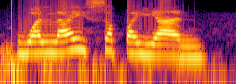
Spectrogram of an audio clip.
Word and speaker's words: walay sapayan: But in Visayan, you will say walay sapayan. Wa lay sa pa yan.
